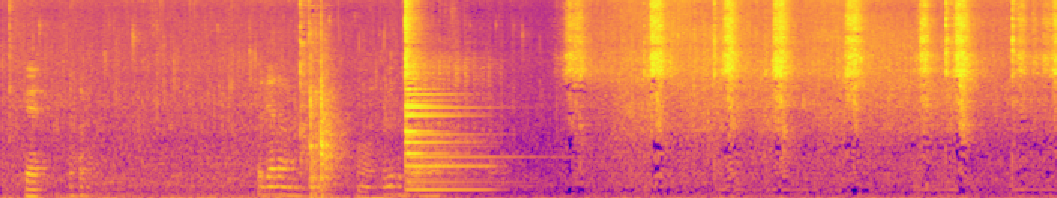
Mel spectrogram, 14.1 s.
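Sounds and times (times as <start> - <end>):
food sizzling in a wok: 0.0 - 14.0
spatula scraping a wok: 7.4 - 14.0.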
